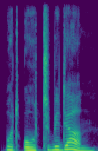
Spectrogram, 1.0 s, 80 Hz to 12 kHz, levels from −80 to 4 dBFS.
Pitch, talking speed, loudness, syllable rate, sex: 205 Hz, 305 wpm, -15 LUFS, 5.9 syllables/s, female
